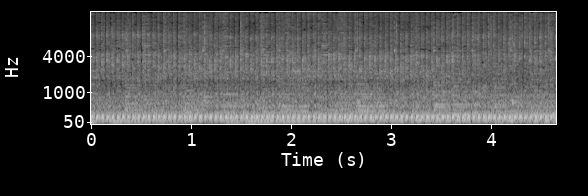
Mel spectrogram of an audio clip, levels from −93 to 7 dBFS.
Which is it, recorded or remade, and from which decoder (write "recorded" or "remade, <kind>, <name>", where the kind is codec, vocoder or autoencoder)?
recorded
